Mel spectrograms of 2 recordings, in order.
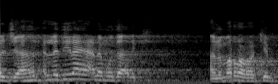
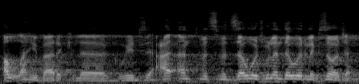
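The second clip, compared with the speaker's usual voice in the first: soft, much lower friendly chat; gentle friendly talk; 8 semitones lower, 4 dB quieter than usual. Acted. Preacher soothing an angry shopkeeper with soft, low friendly talk. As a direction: win him over softly. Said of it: "فلو جيت قلت".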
